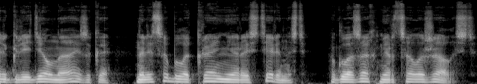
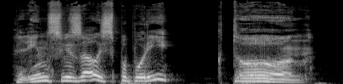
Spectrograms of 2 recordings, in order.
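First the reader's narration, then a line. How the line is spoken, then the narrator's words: Shouted out. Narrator (Russian): выкрикнул Айзек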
